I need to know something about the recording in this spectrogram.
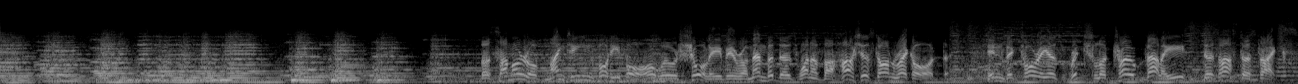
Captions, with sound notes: (speaking over radio) "The summer of 1944, wil surely be remembered as one of the harshest on record." "In Victoria's rich Latrobe Valley, disaster strikes."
